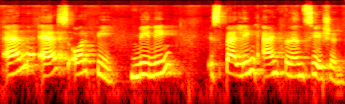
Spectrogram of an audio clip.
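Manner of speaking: each letter slow and deliberate; slow emphasis. Shown as a demonstration. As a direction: spell out M, S and P slowly. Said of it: "focus रहिए, ध्यान से सुनिए". (धीरे-धीरे, एक-एक अक्षर पर ज़ोर)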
